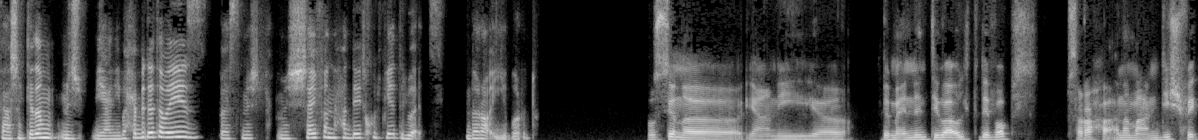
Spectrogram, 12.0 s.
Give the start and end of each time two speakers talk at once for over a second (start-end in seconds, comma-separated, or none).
none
